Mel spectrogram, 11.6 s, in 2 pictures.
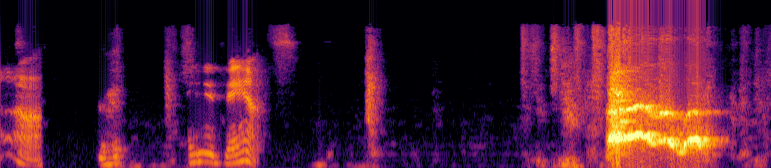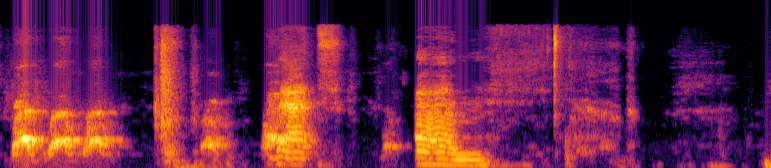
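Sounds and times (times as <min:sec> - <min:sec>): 
speech: 0:00.2 - 0:02.2, 0:07.9 - 0:09.6
dog barking as someone enters: 0:04.5 - 0:08.9.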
